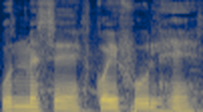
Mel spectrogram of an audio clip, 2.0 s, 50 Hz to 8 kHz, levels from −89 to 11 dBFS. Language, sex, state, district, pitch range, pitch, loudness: Hindi, male, Arunachal Pradesh, Papum Pare, 95-100 Hz, 100 Hz, -17 LUFS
